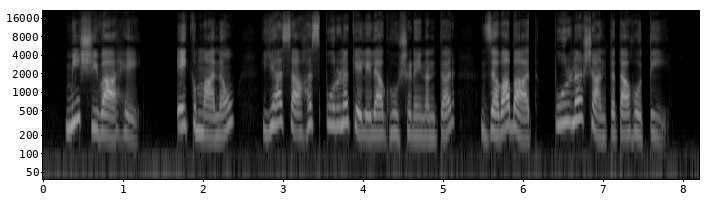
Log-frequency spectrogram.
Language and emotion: Marathi, neutral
